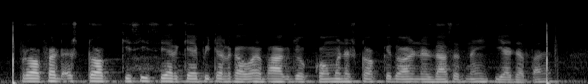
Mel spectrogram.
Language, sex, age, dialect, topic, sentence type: Hindi, male, 18-24, Awadhi Bundeli, banking, statement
